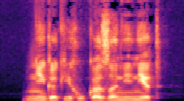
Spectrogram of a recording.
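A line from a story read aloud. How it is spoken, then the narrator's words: Sullen grumble. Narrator (Russian): хмуро буркнул Батыр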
